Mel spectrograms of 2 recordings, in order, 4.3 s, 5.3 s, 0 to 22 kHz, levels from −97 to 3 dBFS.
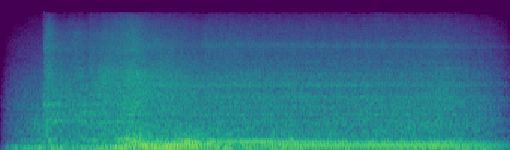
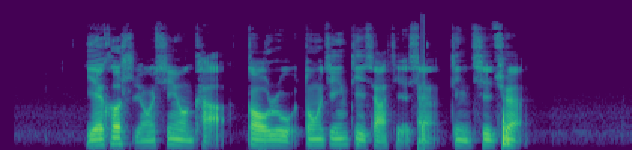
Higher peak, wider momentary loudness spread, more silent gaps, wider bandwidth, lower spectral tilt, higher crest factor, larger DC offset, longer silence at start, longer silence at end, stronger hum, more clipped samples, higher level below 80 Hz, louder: second, -10 dBFS vs -4 dBFS; about the same, 10 LU vs 11 LU; neither; about the same, 14 kHz vs 13 kHz; about the same, -6 dB/octave vs -5.5 dB/octave; second, 16 dB vs 24 dB; neither; second, 0.1 s vs 0.7 s; second, 0 s vs 0.95 s; neither; neither; first, -32 dBFS vs -68 dBFS; about the same, -27 LUFS vs -28 LUFS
